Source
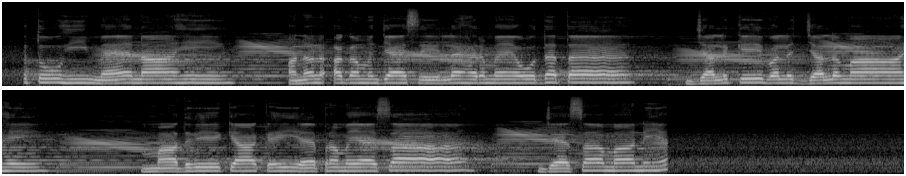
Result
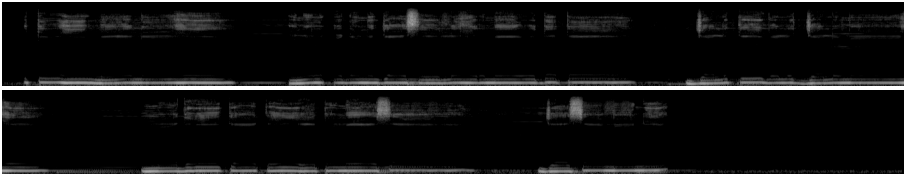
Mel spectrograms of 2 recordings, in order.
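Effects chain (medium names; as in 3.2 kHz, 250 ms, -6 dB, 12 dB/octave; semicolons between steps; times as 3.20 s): Chebyshev band-stop 130–6600 Hz, order 3; high-order bell 7.3 kHz +9 dB; on a send: delay 337 ms -23.5 dB; on the sum: upward expansion 1.5:1, over -49 dBFS; trim +8.5 dB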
